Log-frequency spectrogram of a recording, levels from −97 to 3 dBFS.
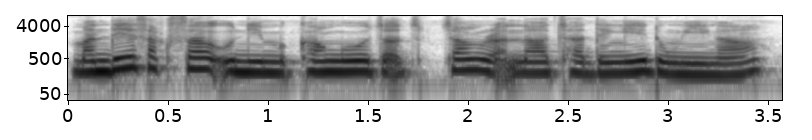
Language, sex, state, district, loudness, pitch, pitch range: Garo, female, Meghalaya, West Garo Hills, -14 LUFS, 215 Hz, 200-230 Hz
